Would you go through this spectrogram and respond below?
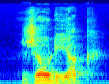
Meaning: zodiac
- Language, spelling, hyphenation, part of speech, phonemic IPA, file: Dutch, zodiak, zo‧di‧ak, noun, /ˈzoː.diˌ(j)ɑk/, Nl-zodiak.ogg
